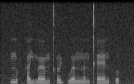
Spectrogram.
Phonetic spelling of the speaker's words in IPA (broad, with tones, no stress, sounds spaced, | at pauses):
n̪ ʊ˧ k̚ h ɐ˨˩ j m œː˨˧ m kʰ ɵ˧ ɥ kʷ œː˨ ŋ n̪ ɐ˨˩ n kʰ ɛː˨˥ n h ʊ˨ k̚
